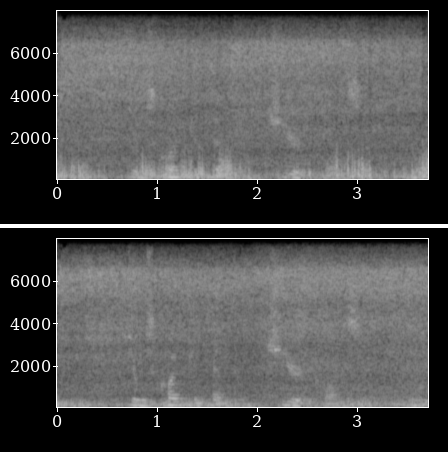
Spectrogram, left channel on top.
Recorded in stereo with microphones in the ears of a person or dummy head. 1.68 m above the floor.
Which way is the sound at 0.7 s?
45° right (ahead or behind).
